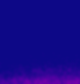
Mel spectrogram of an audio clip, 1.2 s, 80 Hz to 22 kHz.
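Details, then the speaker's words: Normal transmitted voice sounds: a muffled, indistinct "ninety-nine" heard through the stethoscope diaphragm on the posterior thorax as the patient says 99 during auscultation, checking for bronchophony. "listen for transmitted voice sounds now i want to say 99 please while auscultating the chest ask the patient to say 99"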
